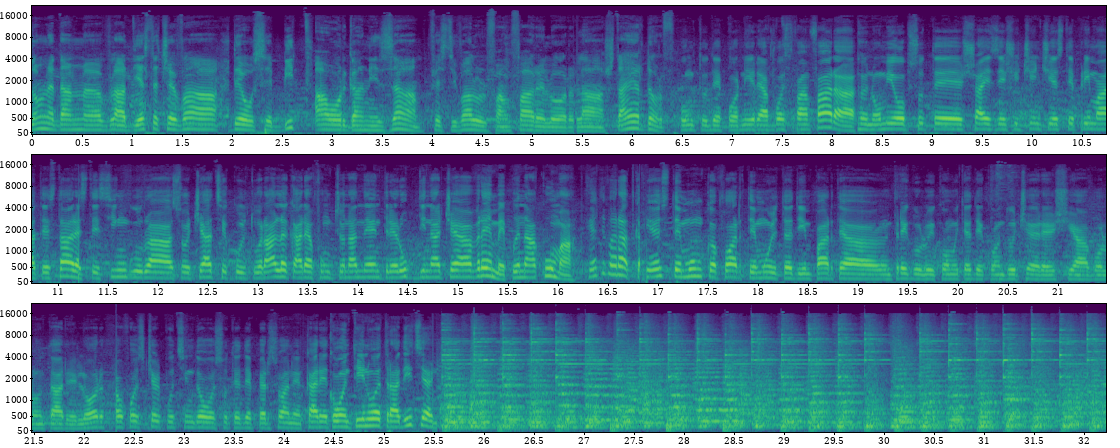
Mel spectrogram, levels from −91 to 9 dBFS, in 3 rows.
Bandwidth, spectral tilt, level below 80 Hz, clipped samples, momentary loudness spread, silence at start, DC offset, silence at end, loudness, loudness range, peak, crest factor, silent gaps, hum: 18 kHz; -4 dB/octave; -46 dBFS; under 0.1%; 7 LU; 0 s; under 0.1%; 0 s; -19 LUFS; 4 LU; -4 dBFS; 14 dB; none; none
